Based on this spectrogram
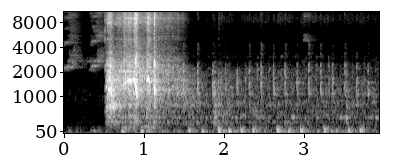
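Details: Honda Supra X125 that would not start even with a new battery, after replacing the faulty starter button: a brief crank catches cleanly, then the single cylinder settles into an even idle, popping about three times a second, no misses; normal start.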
